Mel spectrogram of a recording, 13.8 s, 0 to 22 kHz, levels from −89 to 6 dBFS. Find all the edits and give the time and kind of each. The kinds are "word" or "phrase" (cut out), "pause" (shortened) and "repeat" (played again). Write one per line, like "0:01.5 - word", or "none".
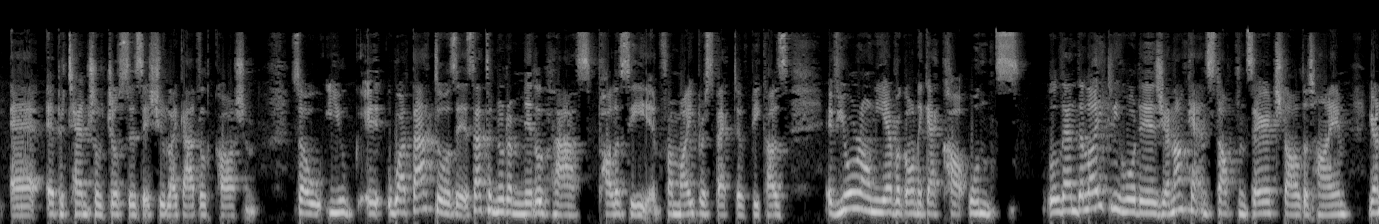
0:10.3 - pause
